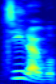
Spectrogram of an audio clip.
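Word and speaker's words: 指: 우리는 지라고 하지만 중국은 이걸 찌라고 발음을 하는데요.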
